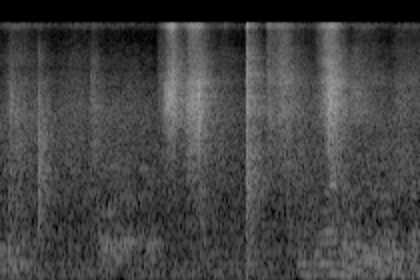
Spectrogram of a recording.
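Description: The chair's writing tablet being swung on its pivot arm: a few sharp clicks and short scraping rustles, the loudest click about two and a half seconds in.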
